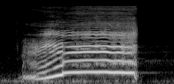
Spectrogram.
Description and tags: Monster Call 1
call, creature, fantasy, monster, monster-call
